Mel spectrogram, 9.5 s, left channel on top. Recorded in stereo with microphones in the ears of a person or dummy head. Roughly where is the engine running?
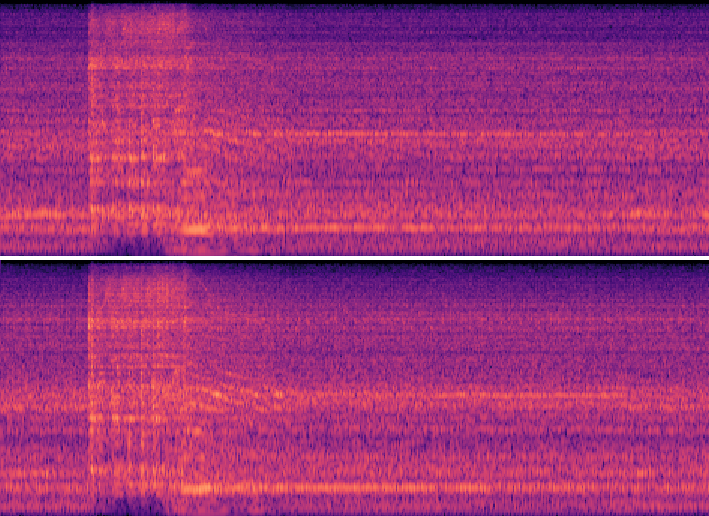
Right.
